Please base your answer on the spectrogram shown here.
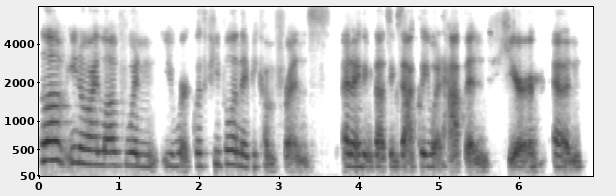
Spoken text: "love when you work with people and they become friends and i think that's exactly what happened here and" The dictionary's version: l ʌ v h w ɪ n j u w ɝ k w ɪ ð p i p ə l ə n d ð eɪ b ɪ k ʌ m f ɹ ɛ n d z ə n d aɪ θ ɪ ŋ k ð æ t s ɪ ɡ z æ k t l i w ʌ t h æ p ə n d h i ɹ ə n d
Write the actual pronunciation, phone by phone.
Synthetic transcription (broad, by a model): l ʌ v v w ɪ n j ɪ w ɝ k w ɪ ð p i p l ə n ð eɪ b ɪ k ʌ m f ɹ ɛ n d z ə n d aɪ θ ɪ ŋ k ð æ t s ɪ ɡ z æ k t l i w ʌ t h æ p ə n d h i ɹ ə n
